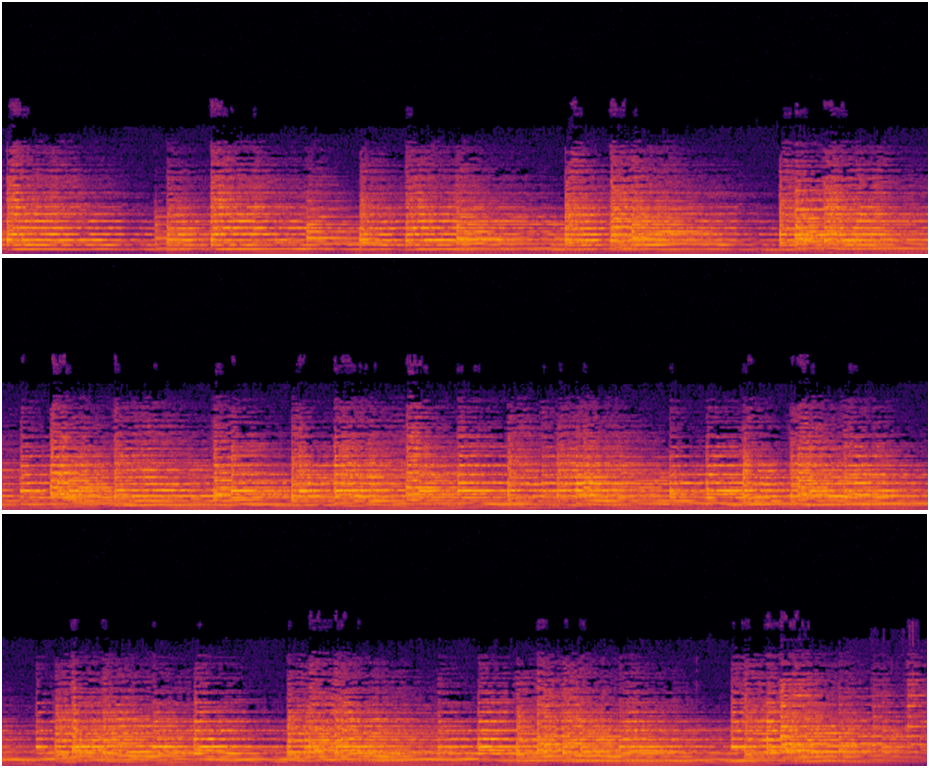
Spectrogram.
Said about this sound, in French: Allez, on écoute une dernière fois, c'est pas du carillon, c'est les fameuses cloches en volée tournante de l'église Saint-Rémy de Lagarde dans le Lauragais.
